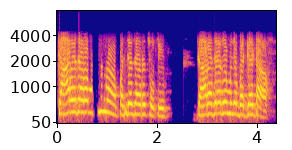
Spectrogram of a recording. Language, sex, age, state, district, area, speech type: Sindhi, female, 60+, Maharashtra, Mumbai Suburban, urban, conversation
